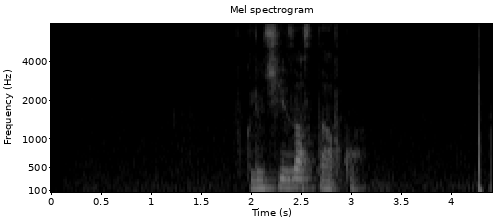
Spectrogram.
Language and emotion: Russian, neutral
